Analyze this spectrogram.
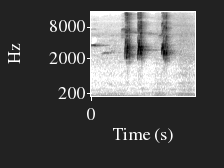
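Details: Orange-headed thrush, a kept songbird, played to coax lazy birds into singing: three short bright chirped notes in quick succession, high and clear over a faint low hum.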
